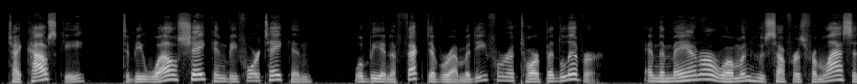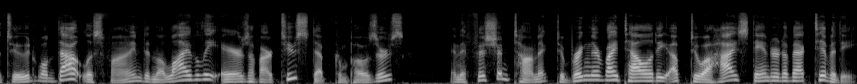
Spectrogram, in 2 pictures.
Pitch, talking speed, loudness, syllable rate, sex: 150 Hz, 180 wpm, -23 LUFS, 5.4 syllables/s, male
